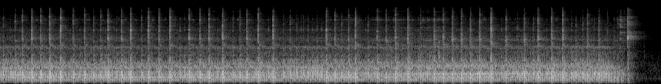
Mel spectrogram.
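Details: Tanaka ECS-650 two-stroke chainsaw after fixing a vacuum leak that caused stalling, with the fitting secured using blue Loctite and a light tune-up. Holds a steady, crisp high buzz for six seconds without sagging, then shuts off cleanly; running healthy.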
